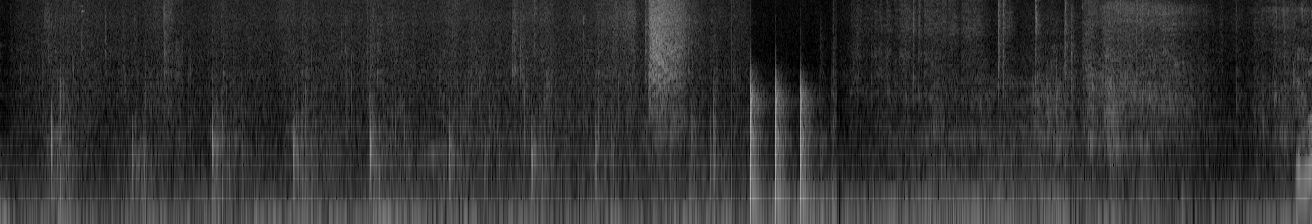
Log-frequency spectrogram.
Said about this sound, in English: She's in her office now. We're going to go and knock on her door and have a look.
